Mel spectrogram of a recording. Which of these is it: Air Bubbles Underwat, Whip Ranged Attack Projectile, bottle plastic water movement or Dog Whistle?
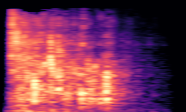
bottle plastic water movement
